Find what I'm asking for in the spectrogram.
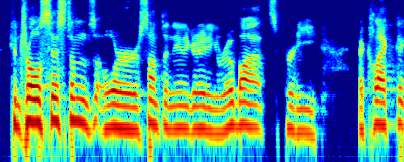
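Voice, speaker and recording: A man with a fairly high pitch and a dark, mellow tone speaks at a fairly quick pace with fairly even intonation, in a dry, close sound with no echo. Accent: American. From North Carolina. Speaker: systems integrator presenter. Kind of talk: technical presentation at event. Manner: casual, with frequent fillers and repetitions.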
